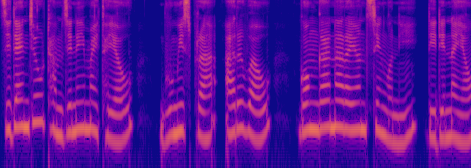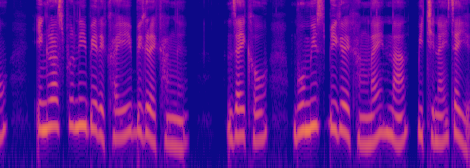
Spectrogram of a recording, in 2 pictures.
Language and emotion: Bodo, neutral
